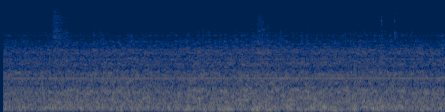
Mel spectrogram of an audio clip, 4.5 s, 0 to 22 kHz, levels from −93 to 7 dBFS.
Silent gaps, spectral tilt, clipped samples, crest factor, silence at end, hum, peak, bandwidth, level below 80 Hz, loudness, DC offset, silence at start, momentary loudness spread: none; -6 dB/octave; under 0.1%; 14 dB; 0 s; none; -38 dBFS; 15.5 kHz; -70 dBFS; -51 LUFS; under 0.1%; 0.05 s; 2 LU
